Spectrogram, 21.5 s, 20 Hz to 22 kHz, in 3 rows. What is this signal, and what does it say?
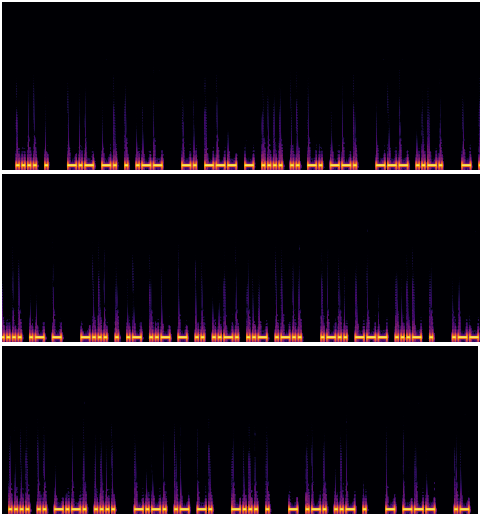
Morse code, heard as a keyed tone, about 27 wpm, 700 Hz. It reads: HE KNEW NOTHING OF THAT BEAUTIFUL LOVE WHICH CAN BE TRUE TO A
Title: Sentences from Top 1600 Words 28wpm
